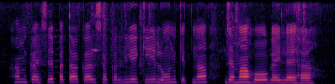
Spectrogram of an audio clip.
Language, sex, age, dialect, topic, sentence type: Magahi, male, 18-24, Central/Standard, banking, question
